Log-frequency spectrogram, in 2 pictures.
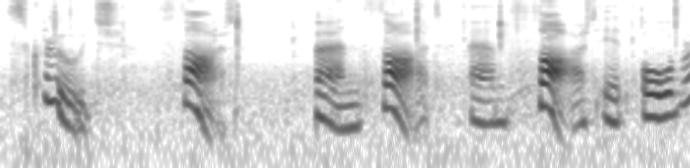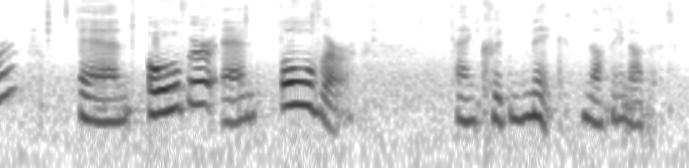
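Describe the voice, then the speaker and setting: A woman giving a dramatic reading of a classic story, theatrical, lingering on words and dropping into hushed tones. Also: medium pitch, very animated, very slow, a little hiss or hum. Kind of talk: dramatic reading of literary narration.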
